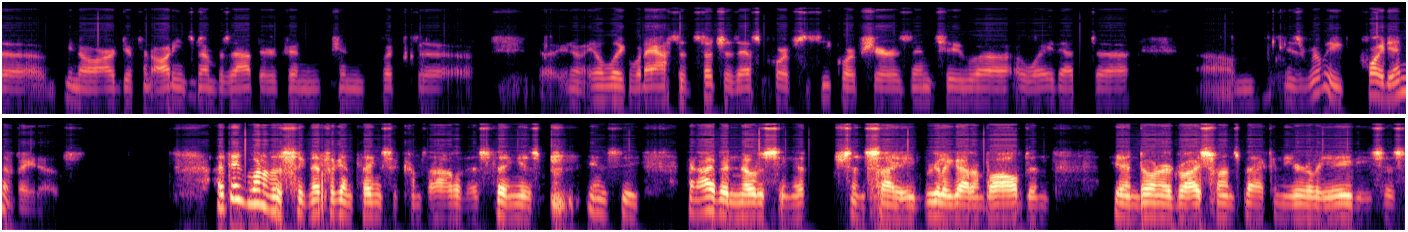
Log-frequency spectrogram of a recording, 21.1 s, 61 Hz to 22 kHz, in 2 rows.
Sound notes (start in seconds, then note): 14.6 cough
